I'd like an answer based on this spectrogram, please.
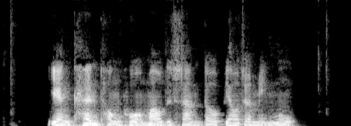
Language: Chinese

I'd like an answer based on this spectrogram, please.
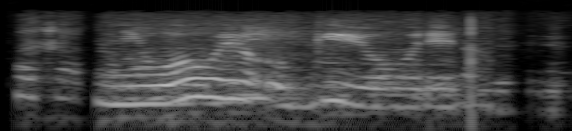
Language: Kinyarwanda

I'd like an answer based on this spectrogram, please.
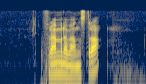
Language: Swedish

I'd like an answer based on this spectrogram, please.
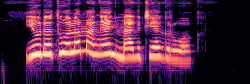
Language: Luo (Kenya and Tanzania)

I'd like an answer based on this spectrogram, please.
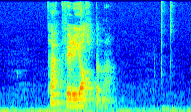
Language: Faroese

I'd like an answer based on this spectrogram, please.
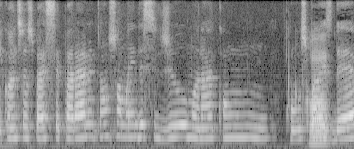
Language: Portuguese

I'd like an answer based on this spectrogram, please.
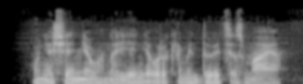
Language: Belarusian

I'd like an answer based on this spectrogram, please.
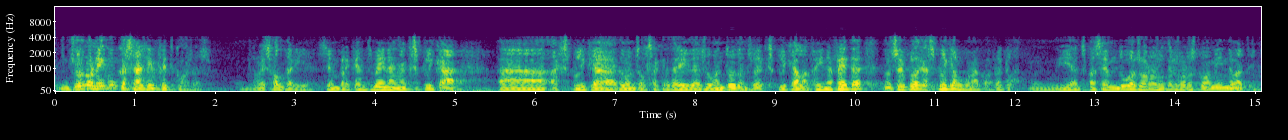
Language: Catalan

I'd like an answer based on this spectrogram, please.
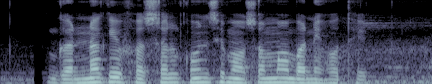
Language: Chhattisgarhi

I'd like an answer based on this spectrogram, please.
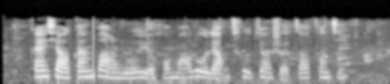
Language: Chinese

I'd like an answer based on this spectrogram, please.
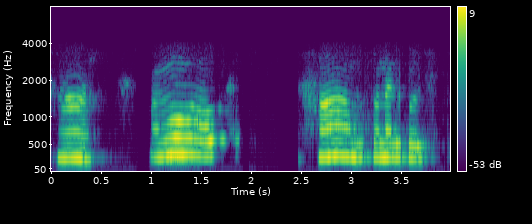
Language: Odia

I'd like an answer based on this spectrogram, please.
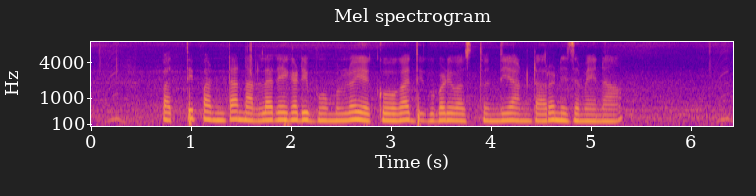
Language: Telugu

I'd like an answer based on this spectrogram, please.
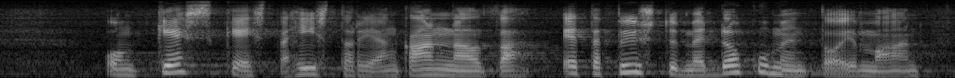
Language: Finnish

